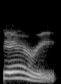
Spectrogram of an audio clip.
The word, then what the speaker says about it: Bury: I grew up in Bury on Victoria Road, the road to Canterbury. I noticed that you pronounce the town as Bury, but I only knew it as Barry.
